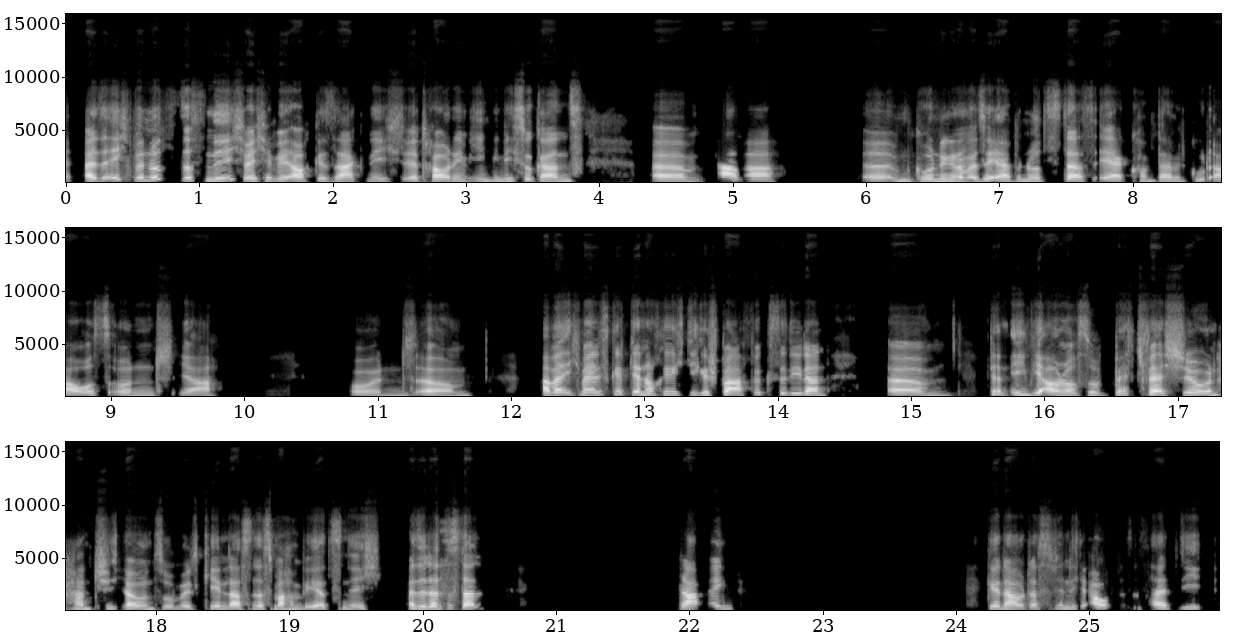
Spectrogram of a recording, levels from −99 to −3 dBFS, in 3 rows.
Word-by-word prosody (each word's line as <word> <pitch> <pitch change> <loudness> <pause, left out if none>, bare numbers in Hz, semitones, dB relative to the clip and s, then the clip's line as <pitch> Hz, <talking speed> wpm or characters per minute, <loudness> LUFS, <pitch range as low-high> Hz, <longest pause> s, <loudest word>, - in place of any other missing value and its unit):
Also 470 - +6
ich - - -2
benutze 275 +1 0
das 245 - -1
nicht, 225 +10 -2
weil - - +4
ich - - -7
habe 230 -6 -3
ihm - - +2
auch 205 +4 +5
gesagt 205 -2 +1
ne, 185 0 -9
ich, 220 - -16
äh, 190 - -1
traue 190 0 +4
dem 210 -1 -8
irgendwie 225 +2 -10
nicht 215 +4 -7
so 195 - -3
ganz, 190 +2 +2 0.5
ähm, 185 -2 +2
aber, 180 0 +4 0.6
äh, 175 0 -2
im 210 +2 -8
Grunde 200 +1 -2
genommen 190 -2 +1
also 200 - 0
er - - +5
benutzt 195 -1 -6
das. 180 +3 +5
Er 175 +1 +1
kommt 220 +3 -12
damit 185 -2 -2
gut 170 -3 -9
aus 175 +5 +1
und 150 0 -8
ja. - - -3 1.0
Und, 165 +1 -7
ähm 155 +2 0 0.5
aber 225 +2 +5
ich 220 +3 -9
meine, 235 -1 +2
es - - -13
gibt 275 0 -6
ja 250 - +6
noch 245 +3 0
richtige 245 -3 -4
Sparfüchse, 205 -4 +2
die 180 0 -4
dann 185 0 +4 0.5
ähm, 170 0 +2 0.3
dann - - -3
irgendwie 220 +2 +2
auch 180 +2 +6
noch 210 +3 0
so 240 +1 -6
Bettwäsche 200 0 +2
und 190 +4 -2
Handtücher 210 -3 0
und 180 +2 -8
so 150 0 -9
mitgehen 155 0 -5
lassen. 155 +3 +2
Das 165 - -3
machen 170 -3 +1
wir - - -7
jetzt - - -2
nicht. 135 +3 -10 0.2
Also, 210 +4 +1
das 240 +1 +3
ist 265 - -12
dann 205 0 +7 1.5
Da 215 0 +8
fängt 240 +1 -9 1.9
Genau, 220 -2 +4
das 210 +1 -7
finde 255 -6 -10
ich - - -10
auch, 195 - +4
das 310 - -38
ist - - -29
halt 185 -1 +3
die 180 0 -11
195 Hz, 190 wpm, -24 LUFS, 175-220 Hz, 1.9 s, Da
